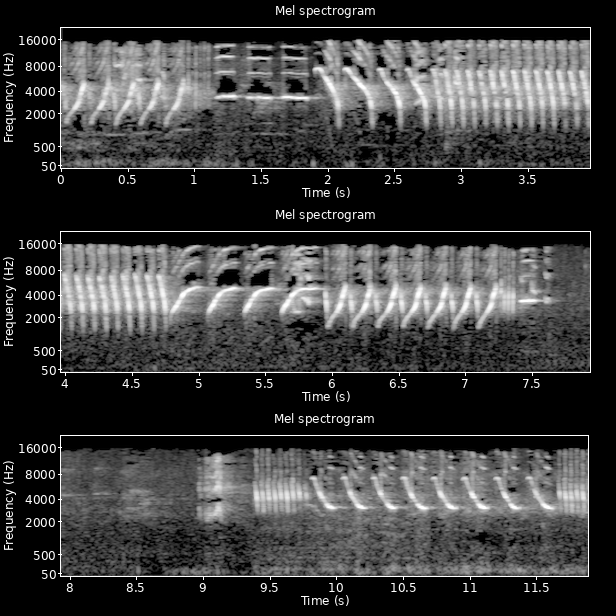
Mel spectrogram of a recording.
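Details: Canary with a rolling song for luring other canaries: dense fast trills and swept whistles in varied phrases, a short silent gap, then repeated falling notes.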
